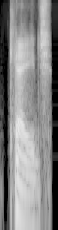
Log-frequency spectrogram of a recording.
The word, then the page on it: cage: British English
